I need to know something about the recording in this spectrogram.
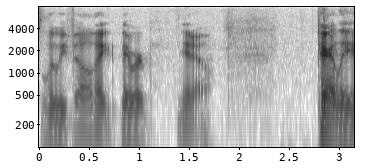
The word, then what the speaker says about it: Louisville: I used to say Louisville and they were like, no, it's Louisville.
